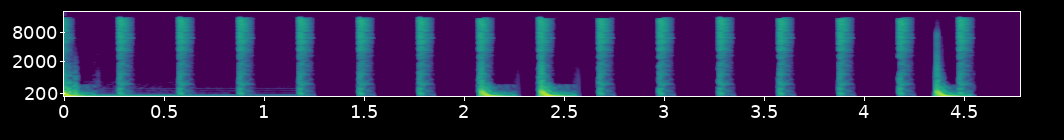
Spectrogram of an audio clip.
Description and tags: Drumloop Jungle or not to jungle - 2 bar - 100 BPM (swing)
Jungle thought without "the thing", for a break or something
Made with Hammerhead Rythm Station
drum-loop, break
